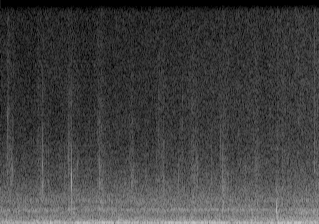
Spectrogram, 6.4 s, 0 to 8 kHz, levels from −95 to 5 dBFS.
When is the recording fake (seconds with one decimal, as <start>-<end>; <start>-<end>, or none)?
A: 0.4-2.6; 4.7-5.7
